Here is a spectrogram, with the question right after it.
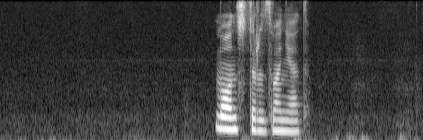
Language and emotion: Russian, neutral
